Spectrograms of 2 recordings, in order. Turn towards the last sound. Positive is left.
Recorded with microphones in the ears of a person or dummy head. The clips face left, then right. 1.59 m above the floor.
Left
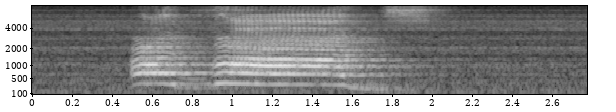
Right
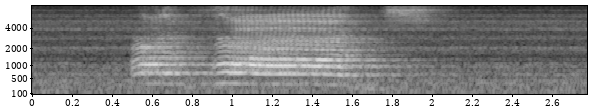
turn(degrees=75)  # may be behind; listen again after turning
